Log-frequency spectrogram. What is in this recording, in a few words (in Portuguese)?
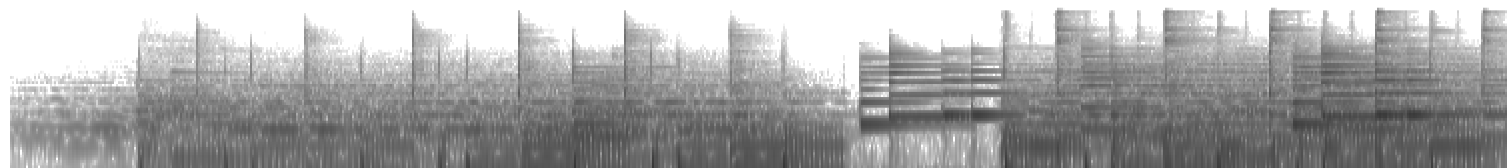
Dia das Maes M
